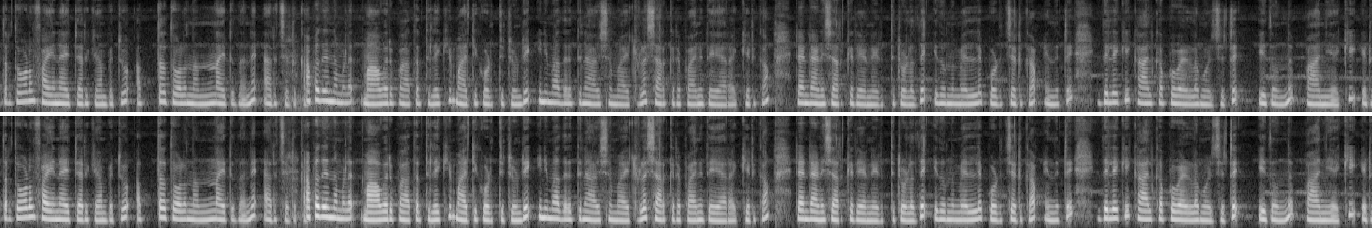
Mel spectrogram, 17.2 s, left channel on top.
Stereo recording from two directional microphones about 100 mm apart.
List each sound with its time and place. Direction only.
0.0 s a woman's voice: 45° right (ahead or behind)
